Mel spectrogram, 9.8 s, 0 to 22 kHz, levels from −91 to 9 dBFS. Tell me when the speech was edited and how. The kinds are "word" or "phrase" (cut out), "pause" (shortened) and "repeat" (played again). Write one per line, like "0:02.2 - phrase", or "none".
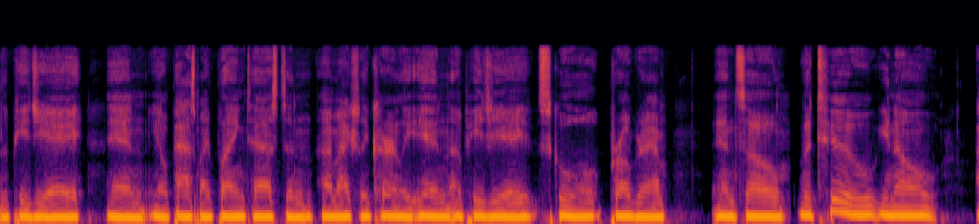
0:07.9 - pause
